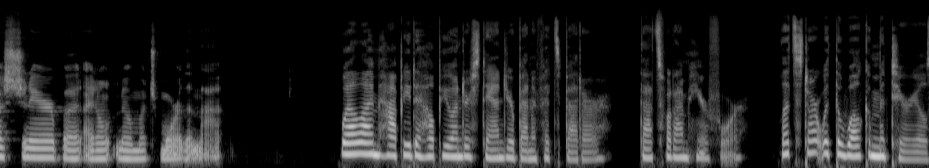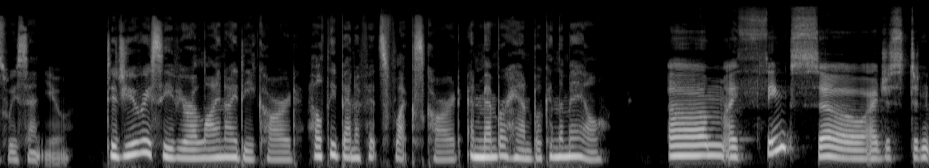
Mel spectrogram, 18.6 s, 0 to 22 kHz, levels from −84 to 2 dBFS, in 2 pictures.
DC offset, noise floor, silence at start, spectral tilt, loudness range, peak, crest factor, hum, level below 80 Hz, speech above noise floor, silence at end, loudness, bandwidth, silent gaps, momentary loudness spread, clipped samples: under 0.1%; -82 dBFS; 0 s; -5.5 dB/octave; 5 LU; -10 dBFS; 18 dB; none; -64 dBFS; 56 dB; 0 s; -26 LUFS; 17 kHz; none; 14 LU; under 0.1%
